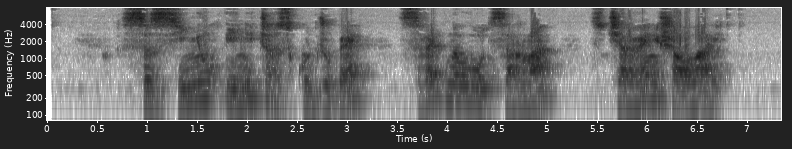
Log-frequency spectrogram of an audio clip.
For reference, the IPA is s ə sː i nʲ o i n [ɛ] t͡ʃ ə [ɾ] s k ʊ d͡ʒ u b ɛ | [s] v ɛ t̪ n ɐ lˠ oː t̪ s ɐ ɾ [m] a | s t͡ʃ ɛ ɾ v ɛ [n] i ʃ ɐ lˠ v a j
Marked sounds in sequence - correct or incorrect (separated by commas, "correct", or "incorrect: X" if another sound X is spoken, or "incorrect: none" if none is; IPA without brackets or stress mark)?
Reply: incorrect: i, correct, correct, correct, correct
